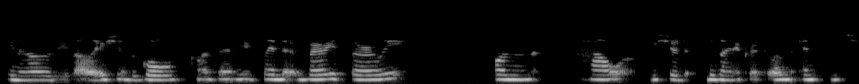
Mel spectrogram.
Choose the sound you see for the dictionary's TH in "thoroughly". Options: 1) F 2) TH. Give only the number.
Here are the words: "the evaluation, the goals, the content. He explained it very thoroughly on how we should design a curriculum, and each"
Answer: 2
